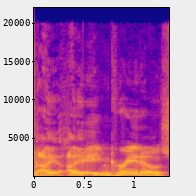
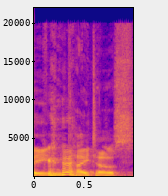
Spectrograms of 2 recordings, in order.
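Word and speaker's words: Baten Kaitos: Bait and Kaitos. There you go, Kratos, that's yeah. it. That's how you say it.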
